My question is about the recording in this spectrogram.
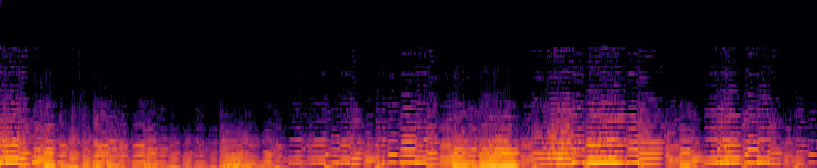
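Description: Solo fiddle playing an Irish traditional tune in G minor, a single melody line of quick bowed notes with no accompaniment.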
